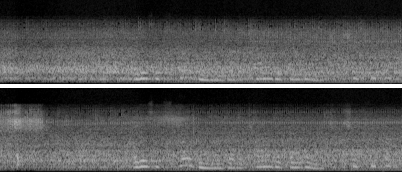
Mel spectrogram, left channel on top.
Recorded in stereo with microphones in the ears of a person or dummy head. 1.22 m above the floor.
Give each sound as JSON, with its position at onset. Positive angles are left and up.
{"t": 1.3, "sound": "a woman speaking", "side_deg": -30, "distance_m": 1.4}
